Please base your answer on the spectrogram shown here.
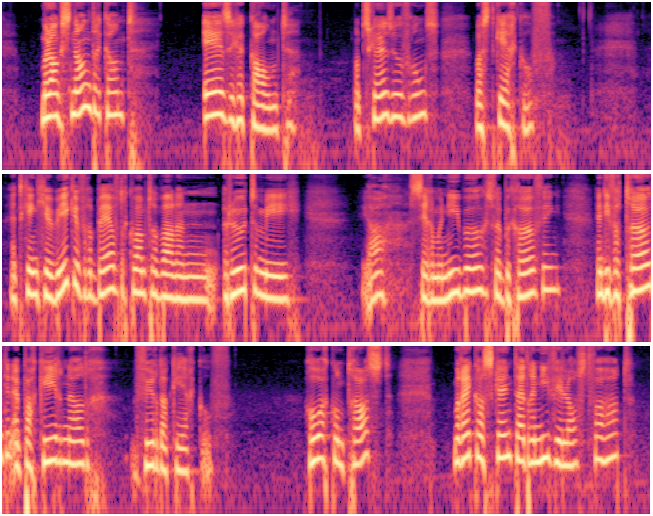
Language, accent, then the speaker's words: Dutch; Ghent, Flemish Region, Belgium; born there; 1966, de 11e april, met een geboortedatum. Ik ben geboren in Den Briel, in Gent. En mijn moeder en mijn vader die woonden op een Undelhemse Stienweg.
